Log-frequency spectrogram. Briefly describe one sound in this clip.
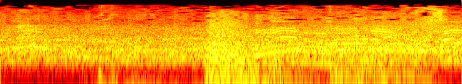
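A body slams heavily onto a wrestling mat with a deep thud.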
